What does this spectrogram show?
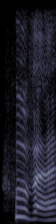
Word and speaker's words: Whova: The application called WOVA, is that how you say it? WHOVA? Hoover. Hova. Hoover. Hoover, as in who.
